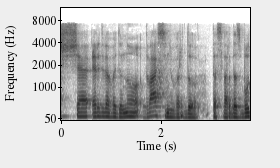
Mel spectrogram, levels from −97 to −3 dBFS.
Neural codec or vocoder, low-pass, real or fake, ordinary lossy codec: none; 7.2 kHz; real; MP3, 48 kbps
